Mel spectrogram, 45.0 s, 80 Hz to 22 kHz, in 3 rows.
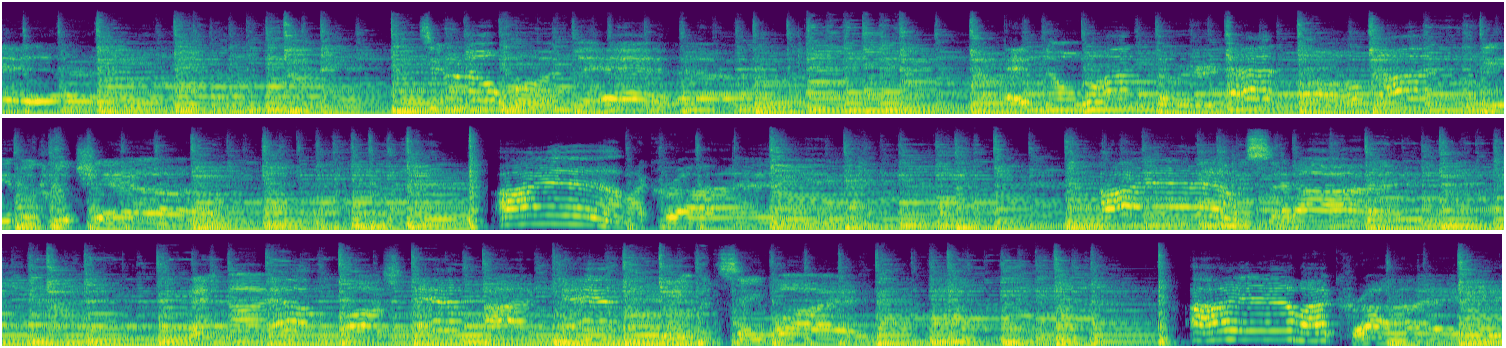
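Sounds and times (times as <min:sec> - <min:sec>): man singing: 0:00.0 - 0:03.2, 0:03.9 - 0:09.1, 0:09.7 - 0:17.8, 0:19.9 - 0:24.1, 0:25.6 - 0:39.6, 0:41.8 - 0:45.0
acoustic guitar strummed: 0:00.0 - 0:45.0.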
